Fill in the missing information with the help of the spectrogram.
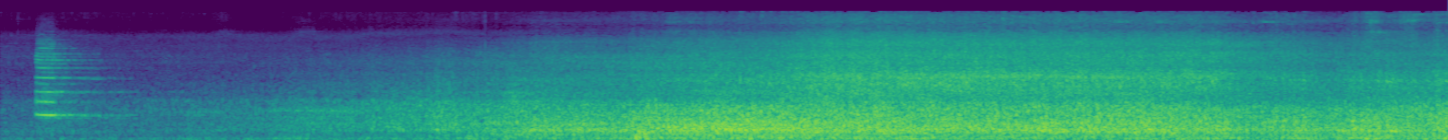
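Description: A train horn sounds once, briefly, about half a second in. Then the noise of a passing train builds over several seconds to a loud, steady rumble and rattle of wagons.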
